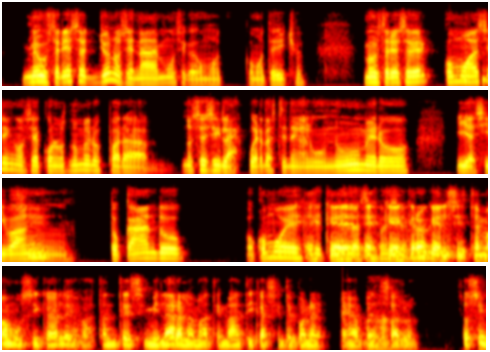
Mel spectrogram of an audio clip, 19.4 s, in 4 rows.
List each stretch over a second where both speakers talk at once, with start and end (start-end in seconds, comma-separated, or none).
12.7-13.9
